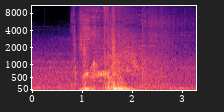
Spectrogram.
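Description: A heavy object crashes with a booming impact.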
